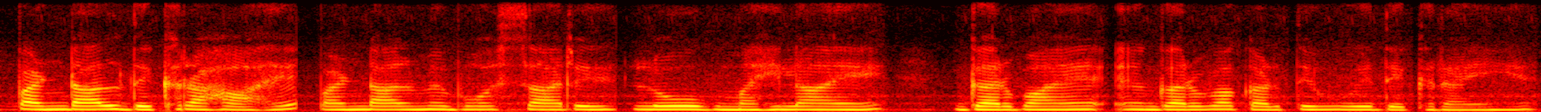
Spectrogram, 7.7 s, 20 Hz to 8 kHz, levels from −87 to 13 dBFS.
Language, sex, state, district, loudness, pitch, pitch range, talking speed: Hindi, female, Jharkhand, Sahebganj, -17 LUFS, 225 Hz, 220-230 Hz, 130 wpm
